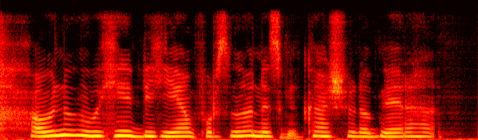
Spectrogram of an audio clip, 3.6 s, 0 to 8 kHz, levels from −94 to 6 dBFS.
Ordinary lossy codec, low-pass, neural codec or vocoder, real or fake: none; 7.2 kHz; autoencoder, 22.05 kHz, a latent of 192 numbers a frame, VITS, trained on many speakers; fake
